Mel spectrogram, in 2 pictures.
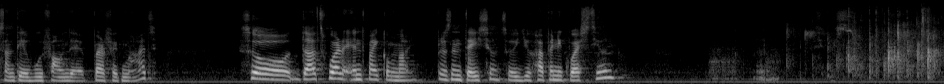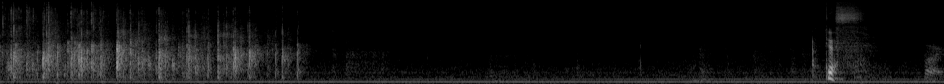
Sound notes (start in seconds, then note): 7.8 applause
